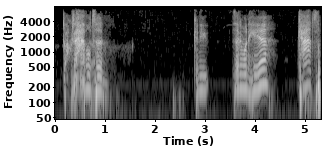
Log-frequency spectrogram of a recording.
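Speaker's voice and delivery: theatrical whisper. Searching an empty room and calling out for the others, stage whisper. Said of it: "I'm going to do the stage whisper again".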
